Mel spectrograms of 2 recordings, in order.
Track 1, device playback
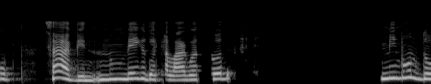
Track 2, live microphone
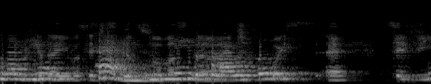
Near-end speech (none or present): present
